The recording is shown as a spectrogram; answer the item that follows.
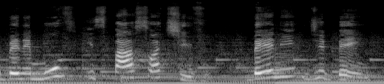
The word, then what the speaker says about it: Benemov: Pronuncia-se Benemove.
